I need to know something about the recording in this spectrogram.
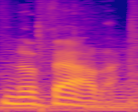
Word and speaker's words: Nevada: and I go, "No, it's Nevada. Let's learn how to say this, right?"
